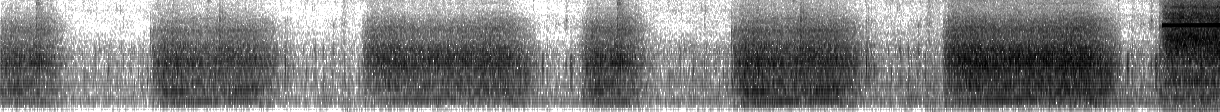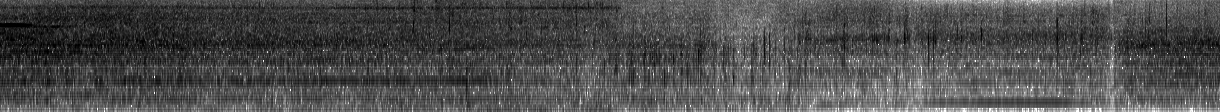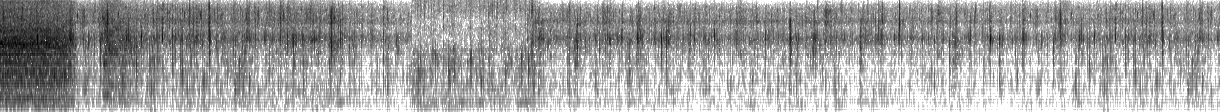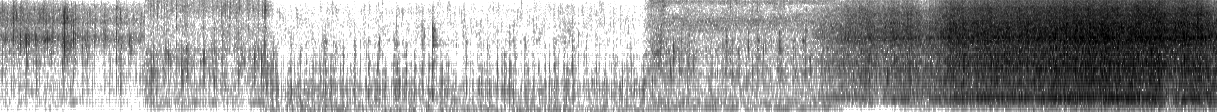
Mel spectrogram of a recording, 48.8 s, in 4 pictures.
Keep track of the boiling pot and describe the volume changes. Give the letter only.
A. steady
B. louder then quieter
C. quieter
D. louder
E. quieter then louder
B.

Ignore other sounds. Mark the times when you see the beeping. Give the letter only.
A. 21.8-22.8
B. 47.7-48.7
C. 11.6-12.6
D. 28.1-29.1
C.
